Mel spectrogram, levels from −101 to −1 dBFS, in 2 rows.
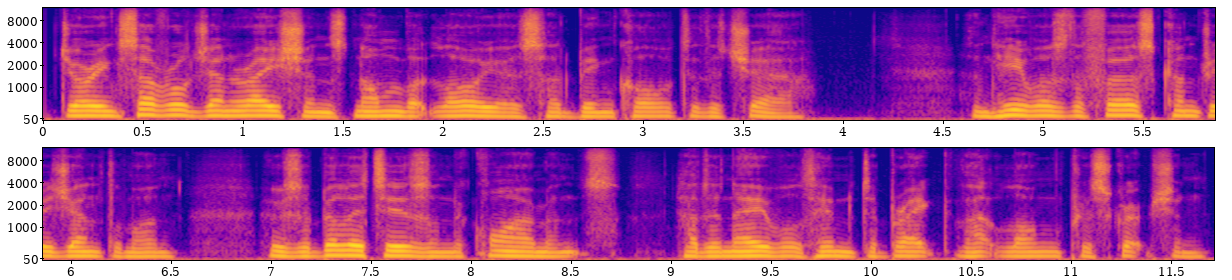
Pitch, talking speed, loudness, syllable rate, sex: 130 Hz, 160 wpm, -17 LUFS, 5.3 syllables/s, male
